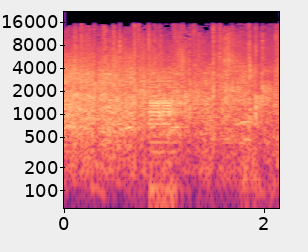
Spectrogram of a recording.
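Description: Studio audience laughing and applauding after a joke, dying down over the second half.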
